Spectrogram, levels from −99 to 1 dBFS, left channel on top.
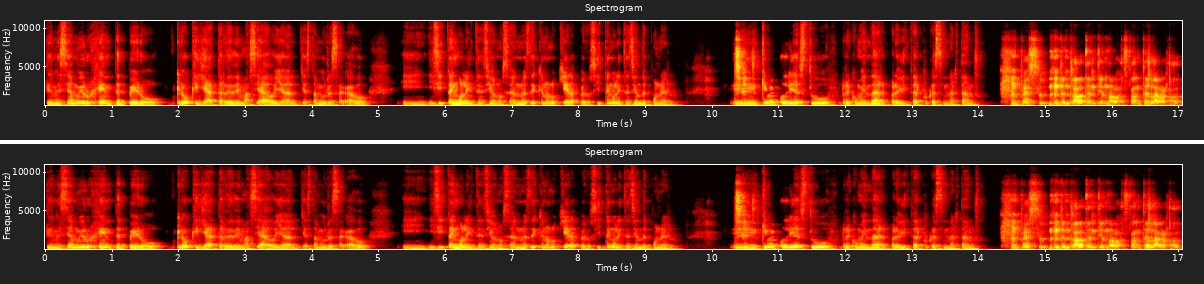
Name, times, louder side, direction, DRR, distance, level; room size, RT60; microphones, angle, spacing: voice 1, 0.0-1.7 2.0-4.8 5.4-9.4 10.3-14.0, left 1 dB, 65° left, 1.5 m, -28 dB
voice 2, 14.3-17.0, equal, 30° left, 1.5 m, -27 dB
13.0 x 5.5 x 2.7 m
head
